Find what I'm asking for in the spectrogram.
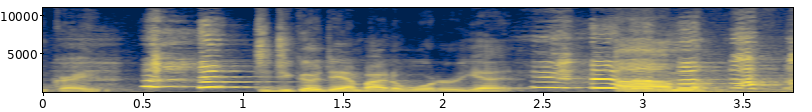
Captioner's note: eastern accent; laughs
